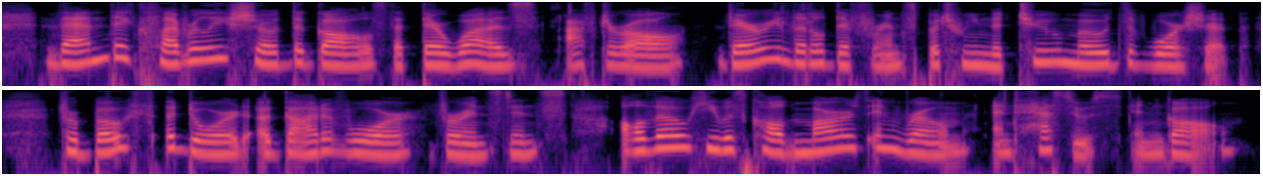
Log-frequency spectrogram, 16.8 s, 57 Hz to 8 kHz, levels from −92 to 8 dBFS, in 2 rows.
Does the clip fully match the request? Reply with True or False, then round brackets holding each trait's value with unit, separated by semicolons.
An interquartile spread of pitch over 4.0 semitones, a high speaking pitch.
False (3.5 semitones; 205 Hz)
